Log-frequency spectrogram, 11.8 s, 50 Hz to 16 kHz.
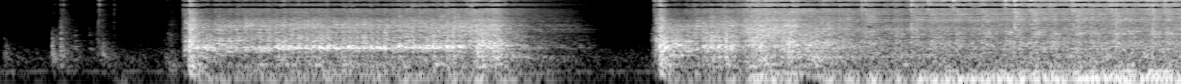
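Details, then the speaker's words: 1973 Corvette V8 unused about 3 to 5 years, float bowls filled by hand: steady starter cranking about three and a half beats a second, a pause, more cranking without catching; owner suspects flooding from too much fuel; cranks but won't start. "all right I thought that would go a lot better I don't know how much yeah probably flooded it there as as Derek from vice grip garage says too much"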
